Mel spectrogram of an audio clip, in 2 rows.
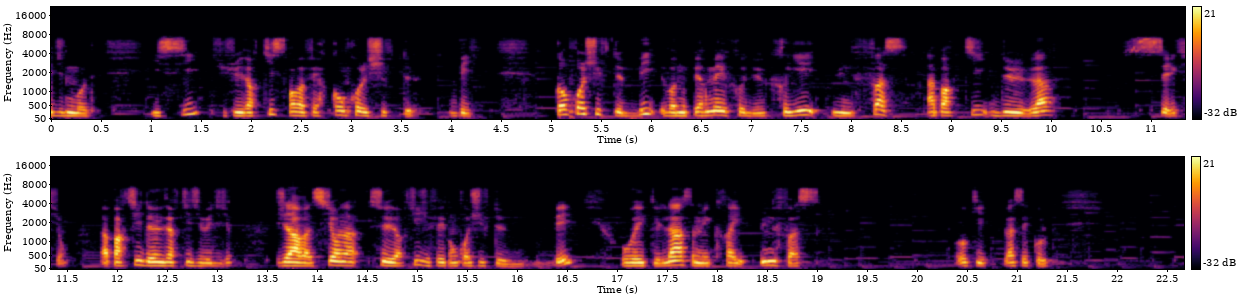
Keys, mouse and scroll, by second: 0.1-1.5 shift+scroll up 3, 1.5 right click, 4.0 ctrl+shift+b, 13.7 right click, 16.5 ctrl+shift+b, 21.4 g.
